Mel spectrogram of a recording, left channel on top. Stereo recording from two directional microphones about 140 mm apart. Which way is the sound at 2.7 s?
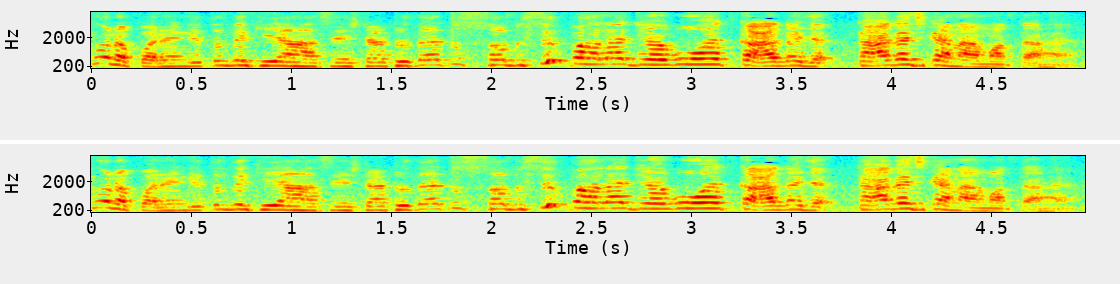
45° left (ahead or behind).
